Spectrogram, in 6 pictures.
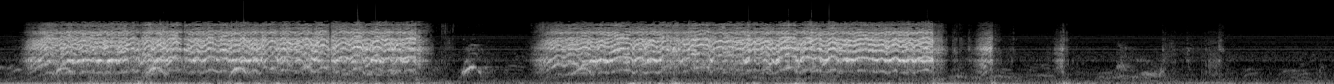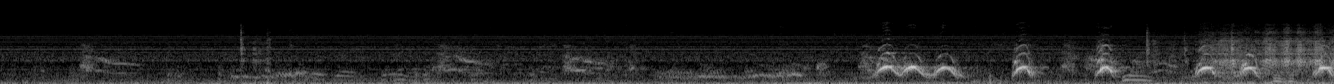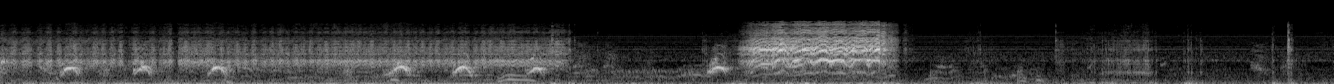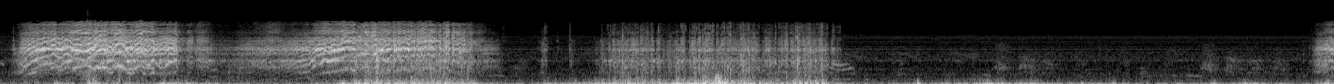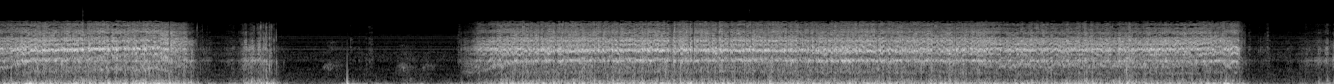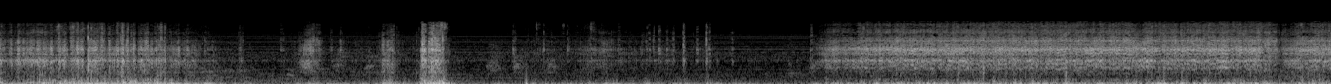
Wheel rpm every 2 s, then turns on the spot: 110, 160, 50, 150, 130, 10, 0, 0, 0, 0, 0, 0, 10, 20, 20, 20, 10, 90, 0, 0, 120, 90, 70, 30, 10, 0, 30, 110, 0, 110, 160, 140, 100, 30, 10, 10, 10, 20, 60, 60.
26-28 46-48 66-70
